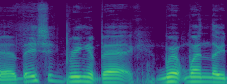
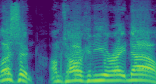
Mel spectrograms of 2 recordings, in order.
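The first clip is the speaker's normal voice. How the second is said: put-on ranting pundit voice, higher and louder; 4 semitones higher, 8 dB louder than usual. Retelling a comedian's impression on a podcast, imitating Will Sasso's Alex Jones impression. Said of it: "He did a Alex Jones impression?".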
